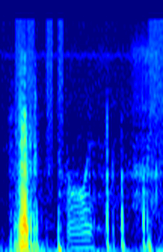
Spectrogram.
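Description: A loud bump as the camera is handled, then a short vocal sound from a man and a few sharp clicks of gear being moved.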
